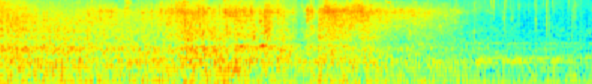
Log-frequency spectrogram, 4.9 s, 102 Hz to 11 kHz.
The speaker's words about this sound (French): Le 12 septembre, après avoir été vidés de leurs passagers, les appareils sont pulvérisés.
